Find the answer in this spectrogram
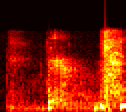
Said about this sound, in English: Gross. Sorry, sneezed.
